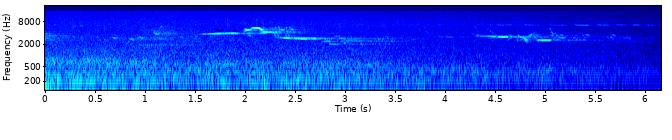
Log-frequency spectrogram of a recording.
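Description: Quiet outdoor ambience with a few short bird chirps, growing quieter and fading out near the end.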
